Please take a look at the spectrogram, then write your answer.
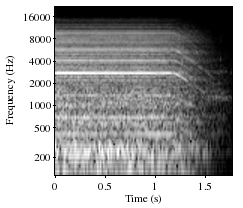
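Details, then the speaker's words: Yamaha F-115 Showa tilt/trim unit on the bench, wired to a battery after new seals, caps and tilt piston: the pump motor whines steadily then winds down, spinning freely but moving no rams; owner suspects a worn pump diaphragm. "The only thing it can be at this point is a bad pump. It does have a diaphragm in it, which tends to wear out over time."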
